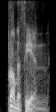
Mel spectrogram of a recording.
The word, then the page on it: Promethean: British English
